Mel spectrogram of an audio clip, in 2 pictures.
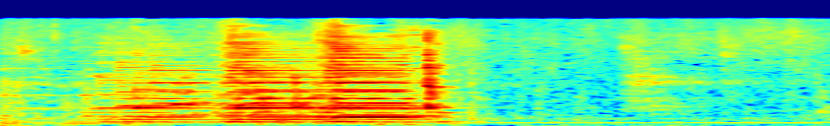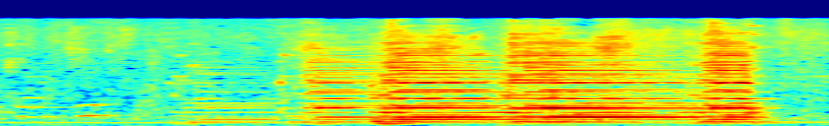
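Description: Steel-string acoustic guitar strummed in two short passages of ringing chords, each lasting about two seconds, with a pause between them. A steady low hum sits underneath.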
